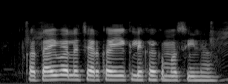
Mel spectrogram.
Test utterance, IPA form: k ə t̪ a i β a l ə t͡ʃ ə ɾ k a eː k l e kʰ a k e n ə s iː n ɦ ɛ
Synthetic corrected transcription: k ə t̪ a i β a l a t͡ʃ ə ɾ k a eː k l e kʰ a k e m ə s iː n ɦ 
